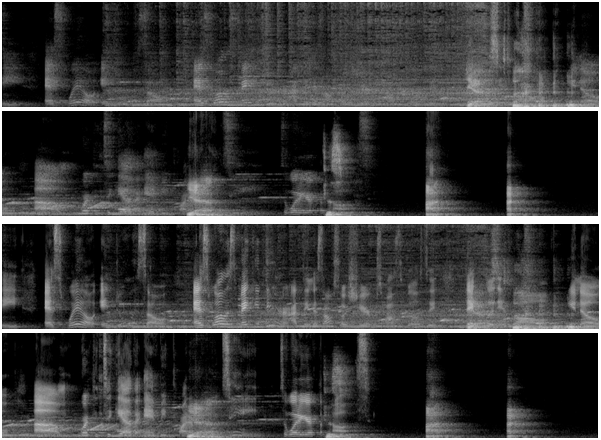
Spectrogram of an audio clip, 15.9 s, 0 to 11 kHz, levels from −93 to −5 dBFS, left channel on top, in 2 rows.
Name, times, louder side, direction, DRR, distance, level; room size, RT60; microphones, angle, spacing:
voice 1, 0.0-2.2 2.6-7.3 7.6-11.4 11.7-12.6, right 9 dB, 90° right, 11 dB, 0.4 m, -41 dB
sound 1, 1.3-8.1, left 4 dB, 75° left, 0.6 m, -49 dB
sound 2, 1.4-12.0, right 3 dB, 30° right, 0.4 m, -47 dB
voice 2, 6.8-7.7 10.4-10.8 12.3-12.5 13.6-13.9 14.7-14.8, left 2 dB, 35° left, 7 dB, 0.5 m, -33 dB
8.7 x 3.4 x 3.4 m, 1.1 s
head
